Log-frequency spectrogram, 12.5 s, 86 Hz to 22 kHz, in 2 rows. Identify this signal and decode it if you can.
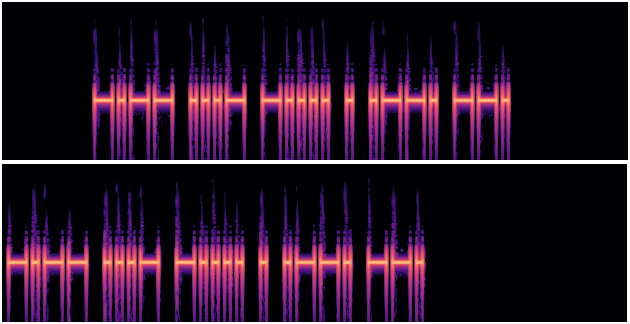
Morse code, heard as a keyed tone, about 21 wpm, 700 Hz. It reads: YV6EPG YV6EPG
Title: DXCC-100 Call Signs - 6 Characters - Repeated 2x - 20wpm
